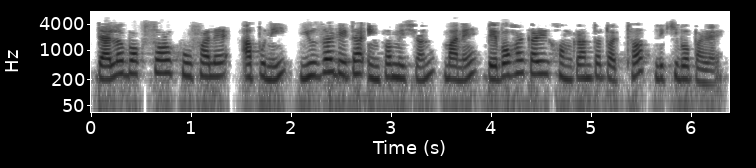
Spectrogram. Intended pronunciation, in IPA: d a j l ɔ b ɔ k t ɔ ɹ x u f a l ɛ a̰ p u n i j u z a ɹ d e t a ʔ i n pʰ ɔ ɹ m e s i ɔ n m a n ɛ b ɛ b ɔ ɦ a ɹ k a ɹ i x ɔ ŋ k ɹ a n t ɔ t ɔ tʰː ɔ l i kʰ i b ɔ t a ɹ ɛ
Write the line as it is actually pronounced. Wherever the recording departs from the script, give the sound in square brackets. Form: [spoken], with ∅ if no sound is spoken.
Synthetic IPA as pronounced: d a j l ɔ b ɔ k [s] ɔ ɹ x u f a l ɛ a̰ p u n i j u z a ɹ d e t a ʔ i n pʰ ɔ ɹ m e s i ɔ n m a n ɛ b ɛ b ɔ ɦ a ɹ k a ɹ i x ɔ ŋ k ɹ a n t ɔ t ɔ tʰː ɔ l i kʰ i b ɔ [p] a ɹ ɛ

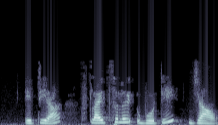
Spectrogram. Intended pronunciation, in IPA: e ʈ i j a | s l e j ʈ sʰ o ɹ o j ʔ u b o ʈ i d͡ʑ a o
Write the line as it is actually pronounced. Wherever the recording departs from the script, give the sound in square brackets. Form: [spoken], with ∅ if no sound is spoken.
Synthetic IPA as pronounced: e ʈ i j a | s l [a] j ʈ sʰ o [l] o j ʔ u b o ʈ i d͡ʑ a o

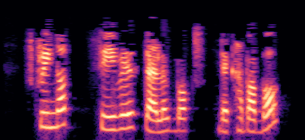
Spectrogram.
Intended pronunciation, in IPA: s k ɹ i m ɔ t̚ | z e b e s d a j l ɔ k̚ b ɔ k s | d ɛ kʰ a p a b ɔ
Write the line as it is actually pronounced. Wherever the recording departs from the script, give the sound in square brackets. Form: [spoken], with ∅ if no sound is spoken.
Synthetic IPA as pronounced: s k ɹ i [n] ɔ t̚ | [s] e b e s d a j l ɔ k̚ b ɔ k s | d ɛ kʰ a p a b ɔ

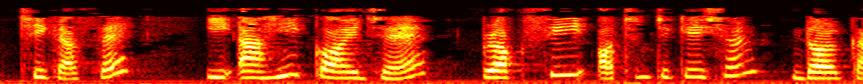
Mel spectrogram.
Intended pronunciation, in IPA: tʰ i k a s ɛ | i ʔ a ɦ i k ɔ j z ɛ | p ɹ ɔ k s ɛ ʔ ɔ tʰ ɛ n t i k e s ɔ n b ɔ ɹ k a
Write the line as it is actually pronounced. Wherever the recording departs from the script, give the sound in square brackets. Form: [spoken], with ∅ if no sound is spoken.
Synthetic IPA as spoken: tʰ i k a s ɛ | i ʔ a ɦ i k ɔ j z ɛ | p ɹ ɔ k s [i] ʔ ɔ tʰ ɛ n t i k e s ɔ n [d] ɔ ɹ k a

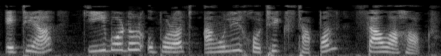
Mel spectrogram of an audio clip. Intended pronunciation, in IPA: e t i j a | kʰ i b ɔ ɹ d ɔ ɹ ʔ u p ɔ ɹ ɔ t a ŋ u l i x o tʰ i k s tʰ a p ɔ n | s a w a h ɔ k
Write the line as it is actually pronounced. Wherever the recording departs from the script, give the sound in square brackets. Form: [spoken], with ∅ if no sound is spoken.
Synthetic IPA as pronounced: e t i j a | [k] i b ɔ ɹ d ɔ ɹ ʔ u p ɔ ɹ ɔ t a ŋ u l i x o tʰ i k s tʰ a p ɔ n | s a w a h ɔ k

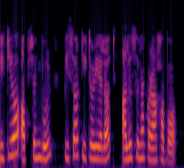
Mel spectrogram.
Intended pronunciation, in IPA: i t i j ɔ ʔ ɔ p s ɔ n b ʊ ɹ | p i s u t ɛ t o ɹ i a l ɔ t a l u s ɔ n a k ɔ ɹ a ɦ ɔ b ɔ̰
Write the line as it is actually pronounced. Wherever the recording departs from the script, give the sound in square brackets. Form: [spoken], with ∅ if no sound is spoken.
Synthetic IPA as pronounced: i t i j ɔ ʔ ɔ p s ɔ n b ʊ ɹ | p i s [ɔ] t [i] t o ɹ i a l ɔ t a l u s ɔ n a k ɔ ɹ a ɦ ɔ b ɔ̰

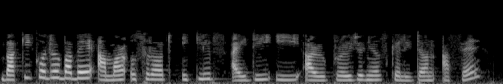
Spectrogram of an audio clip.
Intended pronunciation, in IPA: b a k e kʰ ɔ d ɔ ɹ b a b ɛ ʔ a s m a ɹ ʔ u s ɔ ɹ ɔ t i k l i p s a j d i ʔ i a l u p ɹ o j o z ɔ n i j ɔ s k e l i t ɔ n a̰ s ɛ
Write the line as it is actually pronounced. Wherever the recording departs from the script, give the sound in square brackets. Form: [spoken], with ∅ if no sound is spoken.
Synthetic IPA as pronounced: b a k [i] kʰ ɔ d ɔ ɹ b a b ɛ ʔ a [∅] m a ɹ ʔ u s ɔ ɹ ɔ t i k l i p s a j d i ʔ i a [ɹ] u p ɹ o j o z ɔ n i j ɔ s k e l i t ɔ n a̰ s ɛ

